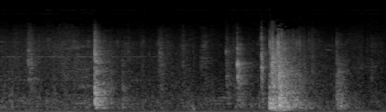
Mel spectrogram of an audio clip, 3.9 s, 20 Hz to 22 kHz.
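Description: An office door closes in a 1980s police drama, with several dull thuds and scrapes of handling and then a louder close followed by a lighter knock, all close by.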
